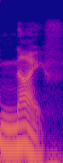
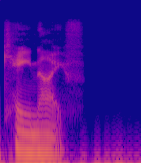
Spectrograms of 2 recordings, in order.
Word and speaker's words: knife: When a word starts with KN, the K is silent. You only pronounce the N sound.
